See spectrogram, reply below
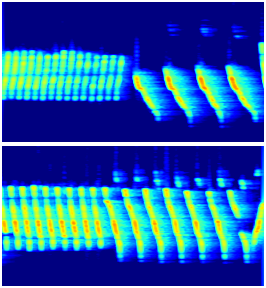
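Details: Song of a Gloster canary for exciting other canaries: an even high trill, four downward-swept whistles, then a long rapid trill breaking into repeated falling notes.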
